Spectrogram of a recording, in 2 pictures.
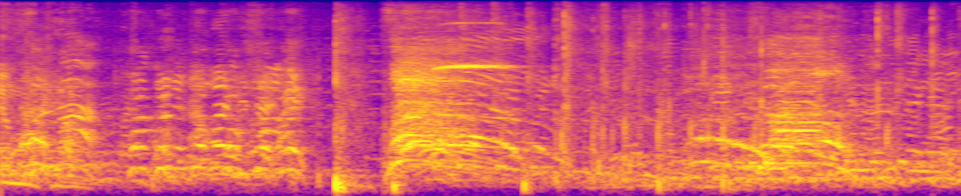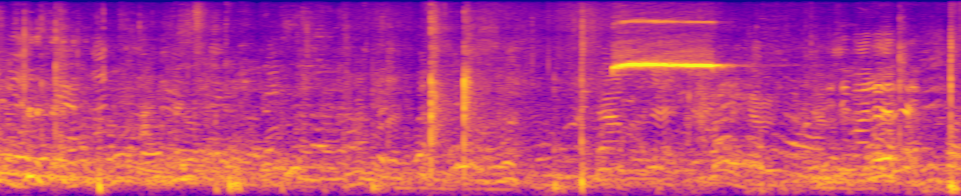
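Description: Young men shout and call out outdoors during a ball game.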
